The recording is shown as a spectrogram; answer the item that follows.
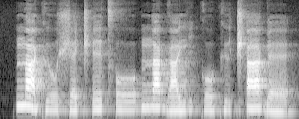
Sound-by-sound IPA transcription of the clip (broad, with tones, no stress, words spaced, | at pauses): na˦˨kʲo˨ ʃɛ˨t͡ʃʼe˦t͡sʼo˦ | na˦ɡa˨ ji˨ko˨kʲɯ˨ t͡ʃʼa˦ɠɛ˨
